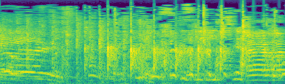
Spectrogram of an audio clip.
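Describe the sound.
A crowd applauds with steady, dense clapping for about three seconds while voices call out and cheer over it, staying fairly loud throughout.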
